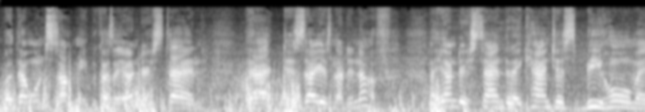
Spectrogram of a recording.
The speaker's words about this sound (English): You guys can hear the wind right now. It's very windy, very cold, negative negative forty degrees Celsius.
